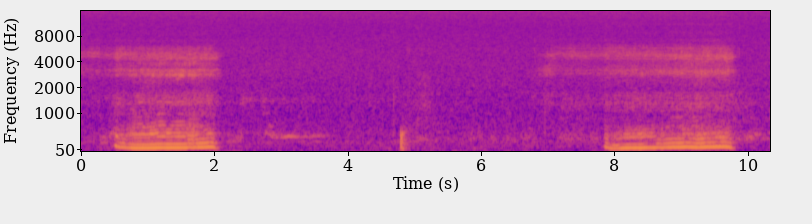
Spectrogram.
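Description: Two long, loud, buzzing snores several seconds apart, separated by quiet breathing and one brief click.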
